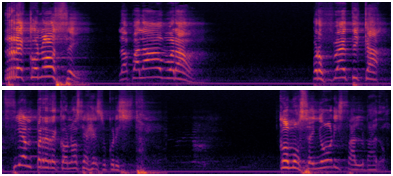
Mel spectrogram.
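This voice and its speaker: A woman pastor preaching a sermon, swinging between loud, emphatic outbursts and quiet asides, repeating phrases and asking the congregation rhetorical questions. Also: high-pitched, slow pace, pauses often.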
